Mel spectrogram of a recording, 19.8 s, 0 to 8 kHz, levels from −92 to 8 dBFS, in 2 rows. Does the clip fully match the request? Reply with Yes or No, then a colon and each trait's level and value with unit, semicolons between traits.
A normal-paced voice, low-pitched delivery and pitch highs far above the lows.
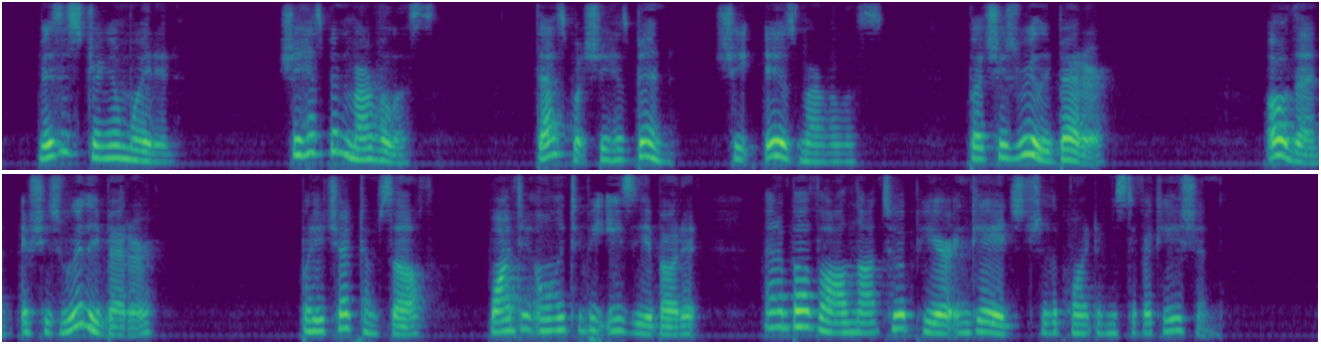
No: average, 150 wpm; medium, 185 Hz; wide, 6.7 semitones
